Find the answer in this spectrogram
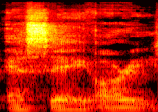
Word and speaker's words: Sare: And the last name is spelled S-A-R-E, Sare.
